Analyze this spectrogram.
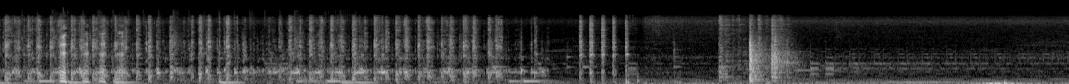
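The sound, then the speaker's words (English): A whisk beats egg yolks in a medium bowl, making rapid, steady metallic clicking for about five seconds, then a looser, quieter clatter. “Now, in a medium bowl, we're going to whisk the egg yolks until frothy. Whisk them until they're frothy.”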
